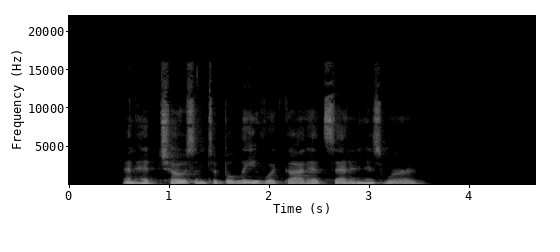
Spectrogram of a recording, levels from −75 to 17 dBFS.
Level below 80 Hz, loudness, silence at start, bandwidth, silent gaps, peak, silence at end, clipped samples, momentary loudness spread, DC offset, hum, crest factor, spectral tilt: -68 dBFS; -29 LUFS; 0.55 s; 16 kHz; none; -14 dBFS; 1.1 s; under 0.1%; 7 LU; under 0.1%; none; 14 dB; -5.5 dB/octave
